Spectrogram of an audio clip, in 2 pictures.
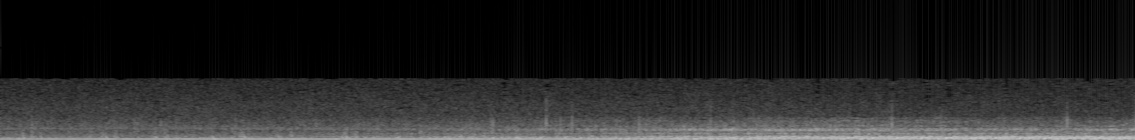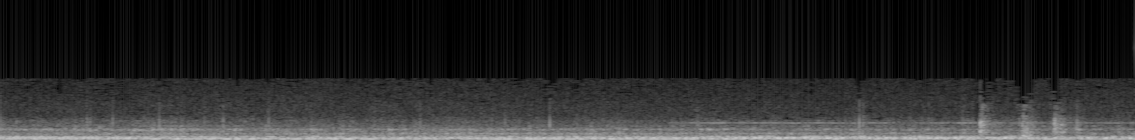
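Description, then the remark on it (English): A car engine hums steadily, its low drone growing louder after a few seconds as if revving up or pulling away, with no voices over it. “I've got my car right downstairs.”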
